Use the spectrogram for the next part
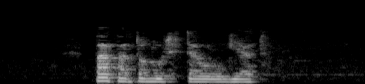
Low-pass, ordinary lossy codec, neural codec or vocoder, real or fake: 7.2 kHz; MP3, 24 kbps; none; real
